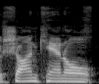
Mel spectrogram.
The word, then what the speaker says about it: Sean Cannell: So Sean Cannell rhymes with YouTube channel on uh, on Instagram and all the social media platforms. That's S E A N for Sean, and then my last name Cannell, C A N N E L L.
